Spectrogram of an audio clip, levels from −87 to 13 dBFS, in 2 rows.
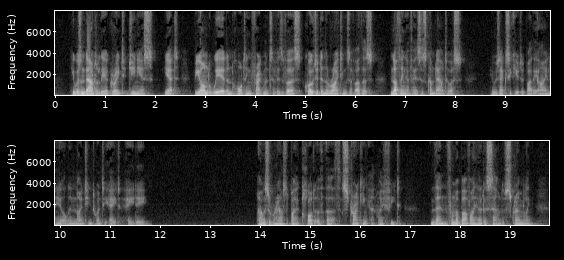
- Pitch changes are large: No, average, 3.9 semitones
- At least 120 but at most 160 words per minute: No, average, 180 wpm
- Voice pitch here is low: Yes, very low, 90 Hz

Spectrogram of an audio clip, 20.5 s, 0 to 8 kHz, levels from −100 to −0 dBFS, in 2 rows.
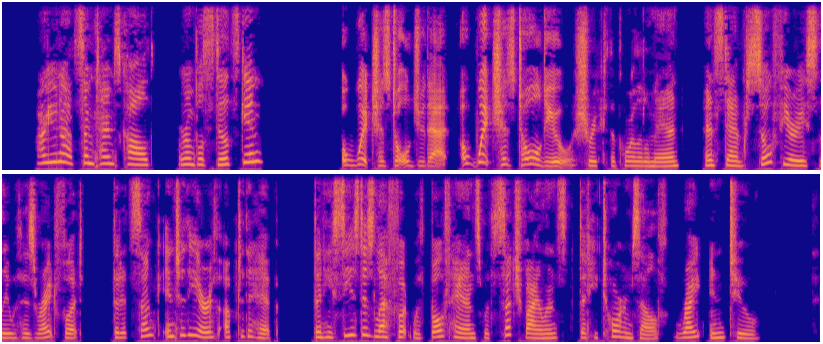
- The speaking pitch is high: Yes, high, 240 Hz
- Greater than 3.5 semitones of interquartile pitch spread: Yes, average, 5.3 semitones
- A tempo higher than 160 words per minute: Yes, average, 175 wpm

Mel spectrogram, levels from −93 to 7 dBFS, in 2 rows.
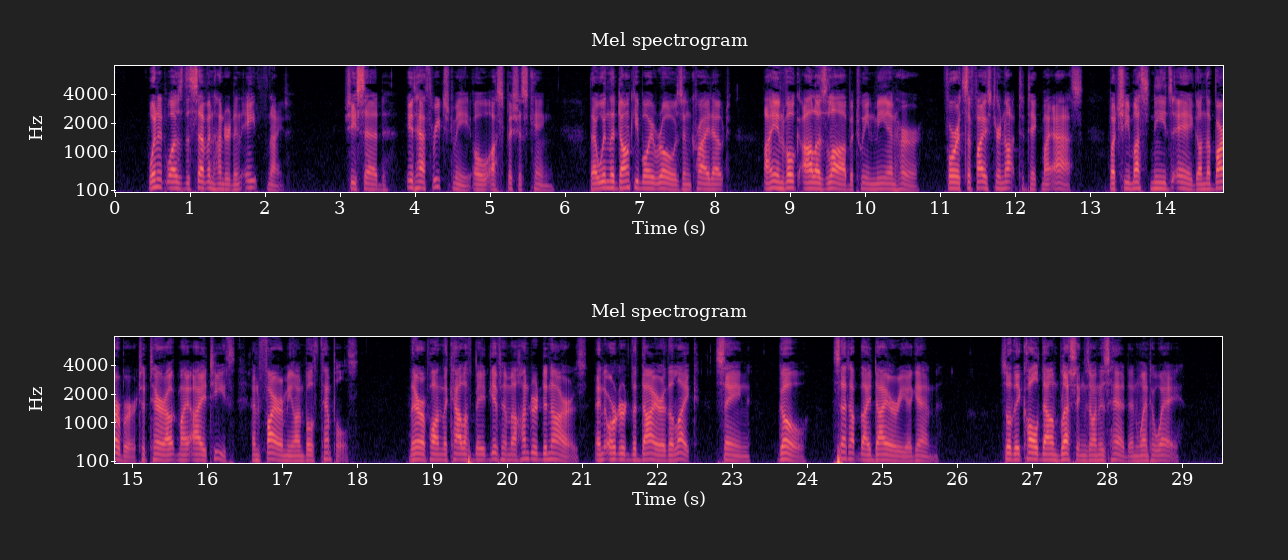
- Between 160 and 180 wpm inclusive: No, average, 195 wpm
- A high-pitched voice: No, low, 130 Hz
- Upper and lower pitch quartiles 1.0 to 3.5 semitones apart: Yes, average, 2.9 semitones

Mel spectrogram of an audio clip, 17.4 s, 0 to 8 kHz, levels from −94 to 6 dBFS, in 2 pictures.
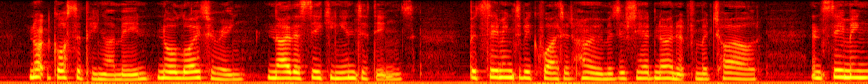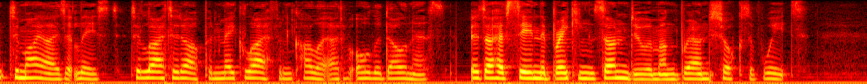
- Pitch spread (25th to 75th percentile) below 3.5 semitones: Yes, average, 2.8 semitones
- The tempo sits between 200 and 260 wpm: Yes, fast, 205 wpm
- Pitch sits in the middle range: No, high, 205 Hz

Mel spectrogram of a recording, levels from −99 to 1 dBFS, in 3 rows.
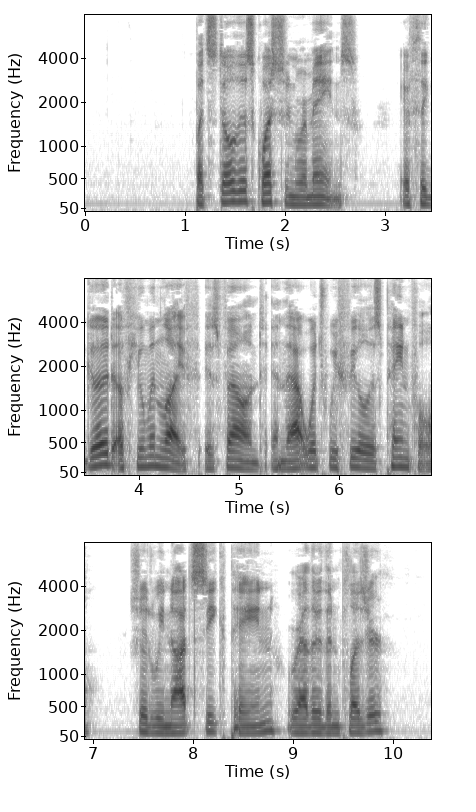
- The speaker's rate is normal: Yes, average, 160 wpm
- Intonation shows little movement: No, average, 3.9 semitones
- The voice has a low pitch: Yes, low, 115 Hz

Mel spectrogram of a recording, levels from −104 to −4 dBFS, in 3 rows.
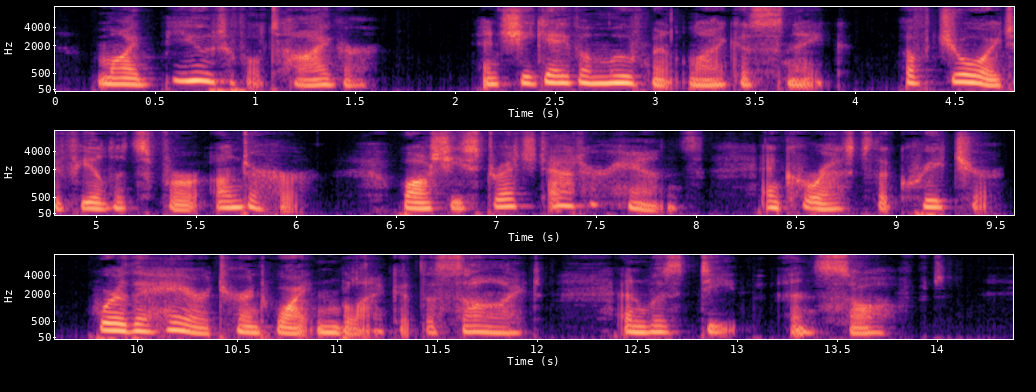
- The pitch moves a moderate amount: Yes, average, 4.0 semitones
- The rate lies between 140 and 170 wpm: No, average, 185 wpm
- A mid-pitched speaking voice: Yes, medium, 180 Hz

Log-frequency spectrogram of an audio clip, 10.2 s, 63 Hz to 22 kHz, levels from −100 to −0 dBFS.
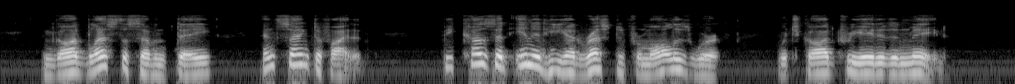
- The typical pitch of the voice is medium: Yes, medium, 145 Hz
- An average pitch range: No, wide, 7.2 semitones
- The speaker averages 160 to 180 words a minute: No, average, 150 wpm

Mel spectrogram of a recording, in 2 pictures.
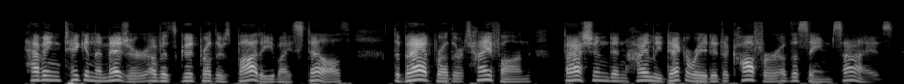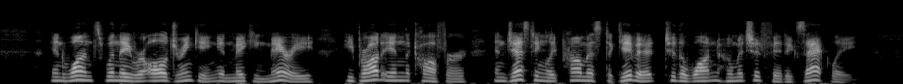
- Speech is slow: No, average, 180 wpm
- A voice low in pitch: No, medium, 165 Hz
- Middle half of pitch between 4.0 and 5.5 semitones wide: Yes, average, 5.0 semitones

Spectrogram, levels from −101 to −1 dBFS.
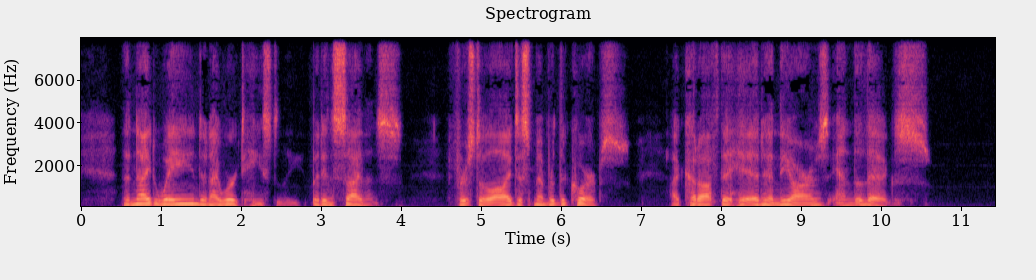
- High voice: No, very low, 90 Hz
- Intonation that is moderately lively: No, narrow, 2.0 semitones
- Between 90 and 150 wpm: Yes, average, 145 wpm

